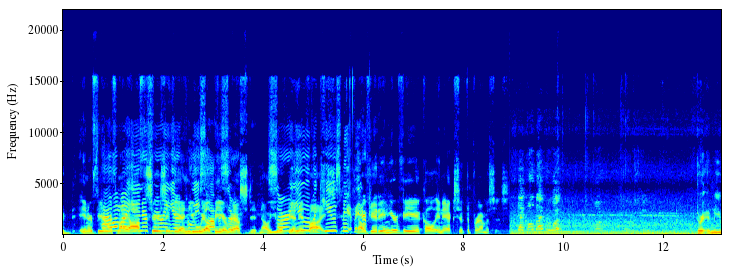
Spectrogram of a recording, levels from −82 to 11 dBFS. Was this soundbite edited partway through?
yes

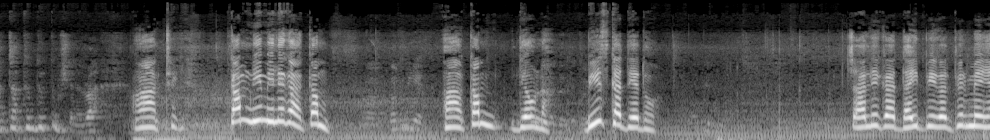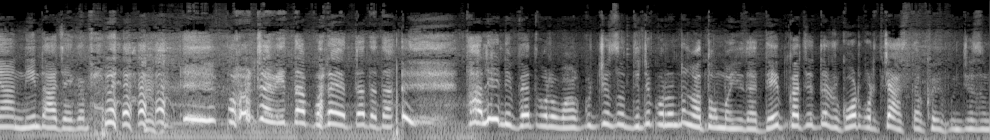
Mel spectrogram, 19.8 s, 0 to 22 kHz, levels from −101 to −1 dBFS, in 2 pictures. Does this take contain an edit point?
yes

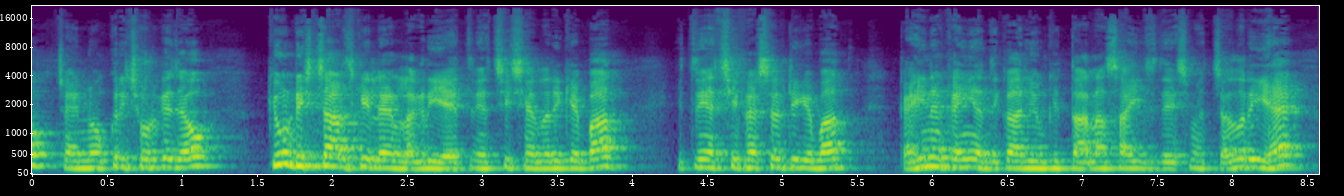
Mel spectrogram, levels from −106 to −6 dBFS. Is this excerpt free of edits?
yes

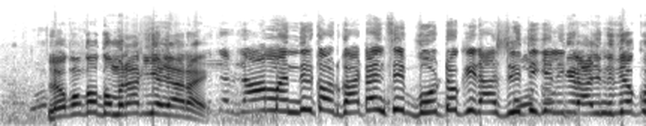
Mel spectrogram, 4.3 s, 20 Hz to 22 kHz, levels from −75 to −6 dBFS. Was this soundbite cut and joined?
no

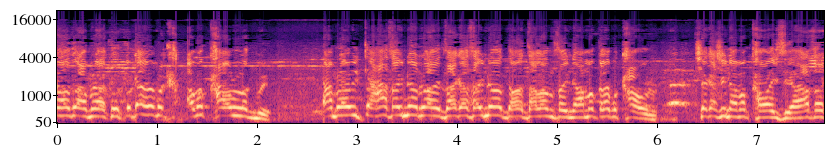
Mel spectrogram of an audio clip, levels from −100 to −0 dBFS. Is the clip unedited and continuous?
yes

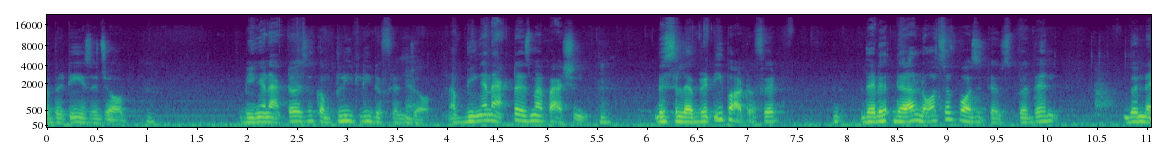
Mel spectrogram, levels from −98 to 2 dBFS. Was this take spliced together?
no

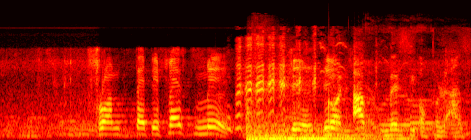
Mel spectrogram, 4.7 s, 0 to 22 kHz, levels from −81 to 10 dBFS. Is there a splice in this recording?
no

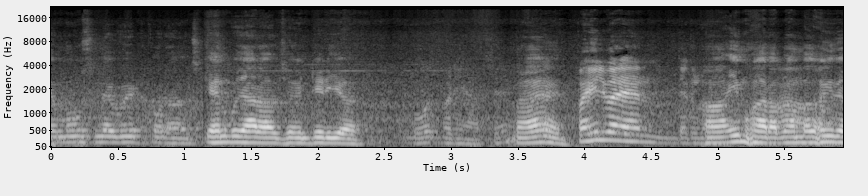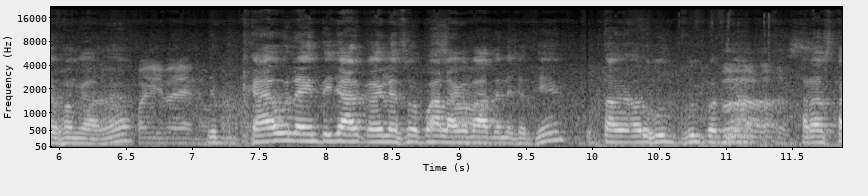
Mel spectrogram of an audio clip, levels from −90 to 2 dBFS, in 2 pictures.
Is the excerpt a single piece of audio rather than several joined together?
no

